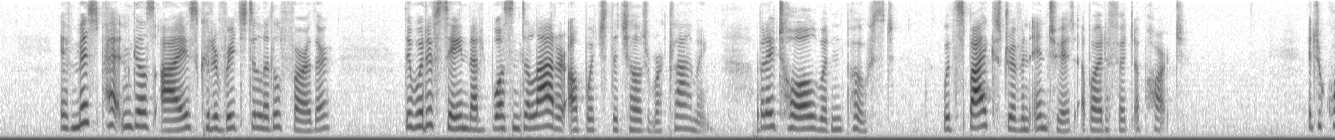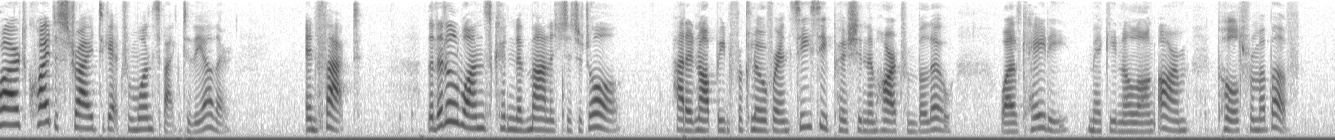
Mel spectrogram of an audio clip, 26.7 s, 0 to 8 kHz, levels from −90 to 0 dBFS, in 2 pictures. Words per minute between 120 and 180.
No: average, 190 wpm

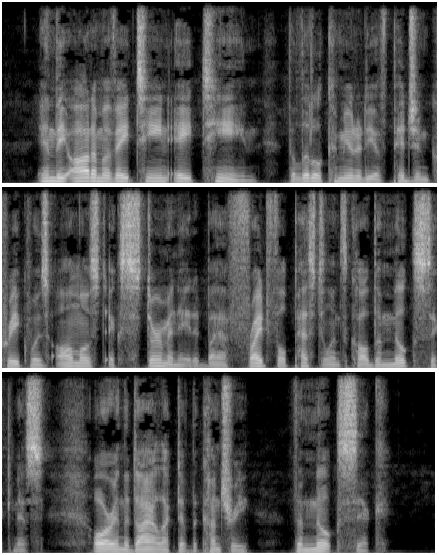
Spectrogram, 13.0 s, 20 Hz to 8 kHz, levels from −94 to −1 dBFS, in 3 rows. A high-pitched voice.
No: low, 115 Hz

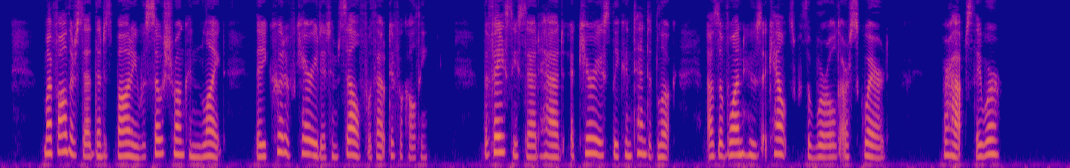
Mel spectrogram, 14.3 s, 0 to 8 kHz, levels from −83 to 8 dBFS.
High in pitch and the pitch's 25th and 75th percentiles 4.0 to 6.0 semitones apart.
No: high, 225 Hz; average, 3.2 semitones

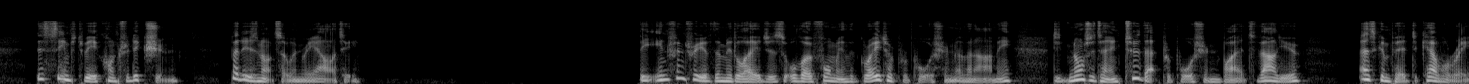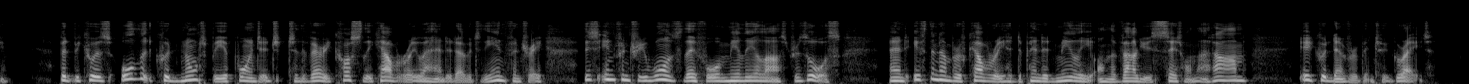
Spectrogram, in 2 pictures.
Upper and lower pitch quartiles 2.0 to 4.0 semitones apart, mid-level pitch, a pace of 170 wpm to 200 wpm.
No: wide, 5.5 semitones; medium, 160 Hz; average, 185 wpm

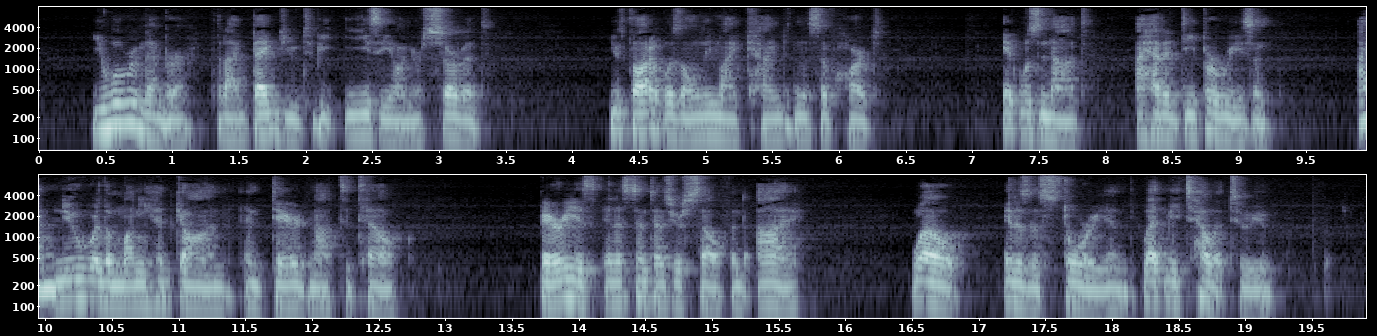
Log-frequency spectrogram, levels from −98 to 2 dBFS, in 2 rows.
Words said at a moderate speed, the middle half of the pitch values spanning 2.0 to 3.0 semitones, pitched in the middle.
No: average, 185 wpm; narrow, 2.4 semitones; low, 110 Hz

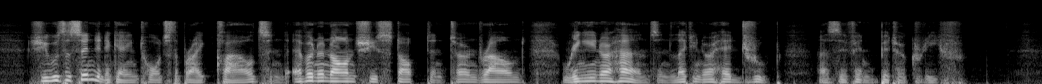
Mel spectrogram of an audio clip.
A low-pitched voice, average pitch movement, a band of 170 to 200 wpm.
No: low, 115 Hz; wide, 5.9 semitones; average, 175 wpm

